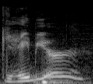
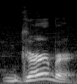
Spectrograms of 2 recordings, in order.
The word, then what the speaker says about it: Gerber: today Rebecca Hernandez uh gabier is that it how do I pronounce this uh Gerber not gabier Rebecca Maria Hernandez Gerber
